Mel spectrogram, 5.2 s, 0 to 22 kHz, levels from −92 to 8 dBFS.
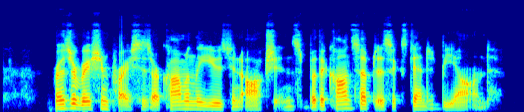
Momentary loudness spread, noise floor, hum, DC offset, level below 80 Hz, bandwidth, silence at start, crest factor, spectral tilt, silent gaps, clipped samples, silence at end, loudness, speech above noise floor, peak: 8 LU; -53 dBFS; none; under 0.1%; -66 dBFS; 9.4 kHz; 0.55 s; 20 dB; -4.5 dB/octave; none; under 0.1%; 0.3 s; -20 LUFS; 33 dB; -2 dBFS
